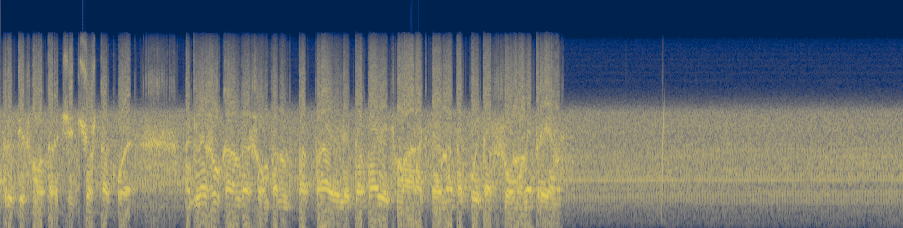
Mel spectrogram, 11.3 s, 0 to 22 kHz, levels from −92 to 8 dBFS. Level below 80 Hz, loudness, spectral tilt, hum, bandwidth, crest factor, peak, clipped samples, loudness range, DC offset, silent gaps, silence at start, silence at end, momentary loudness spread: -34 dBFS; -7 LUFS; -2 dB/octave; none; 12 kHz; 8 dB; 0 dBFS; under 0.1%; 9 LU; under 0.1%; none; 0 s; 0 s; 10 LU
